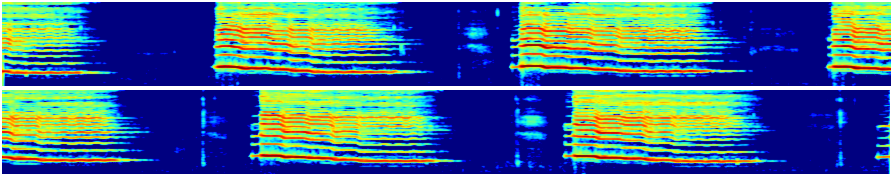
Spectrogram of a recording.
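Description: A woman singing alone in lyric (operatic) style, a resonance warm-up exercise. A short phrase steps downward and ends on a held note with vibrato, repeated about every four seconds with short silences between.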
